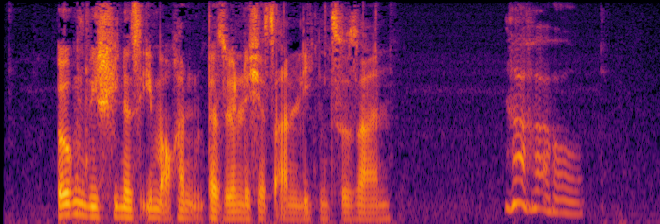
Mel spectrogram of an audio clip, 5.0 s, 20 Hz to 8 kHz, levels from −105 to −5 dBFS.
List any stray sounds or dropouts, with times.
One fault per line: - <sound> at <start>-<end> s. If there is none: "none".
- laugh at 3.8-4.4 s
